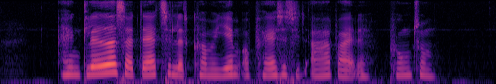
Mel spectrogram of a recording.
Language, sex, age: Danish, female, 32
